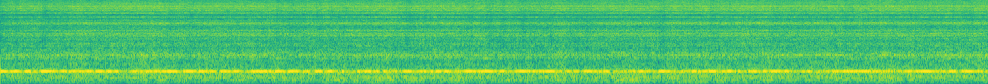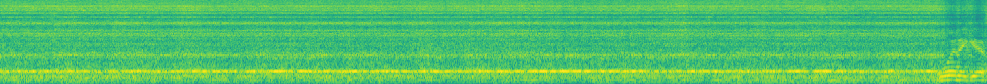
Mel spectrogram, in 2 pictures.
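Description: A vintage Coleman pressurized gas lantern roars at full bore, a loud, steady roar with a constant high whine running unbroken throughout, with a voice faintly underneath.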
